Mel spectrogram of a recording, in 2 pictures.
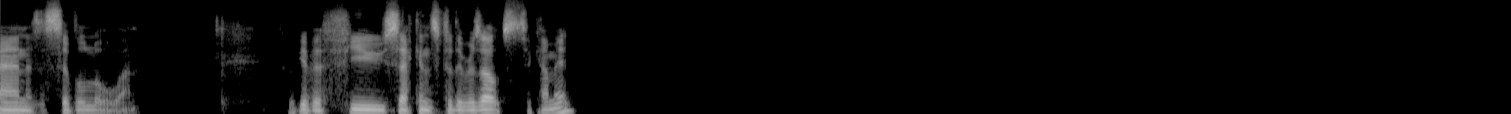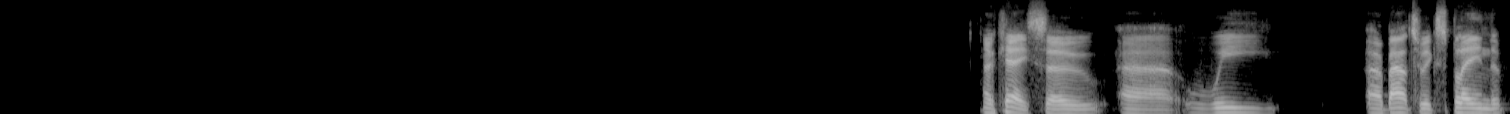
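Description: A man speaks calmly over an online call, in short bursts with long pauses.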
